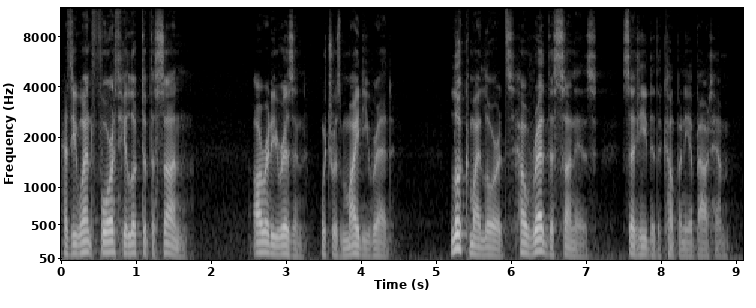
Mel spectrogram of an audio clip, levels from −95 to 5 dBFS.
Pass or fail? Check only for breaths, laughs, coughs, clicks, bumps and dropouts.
pass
